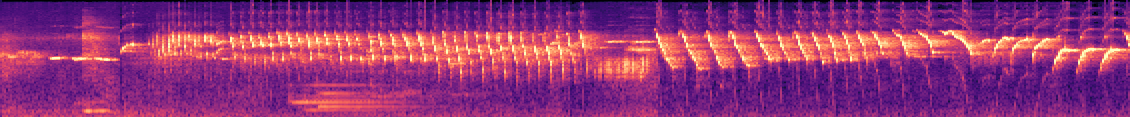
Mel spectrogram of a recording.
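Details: Canary song used to draw out singing in young canaries: brief chirps, a long rapid buzzing trill, then rhythmic falling whistled notes repeated about four times a second, with faint music-like tones briefly underneath.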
